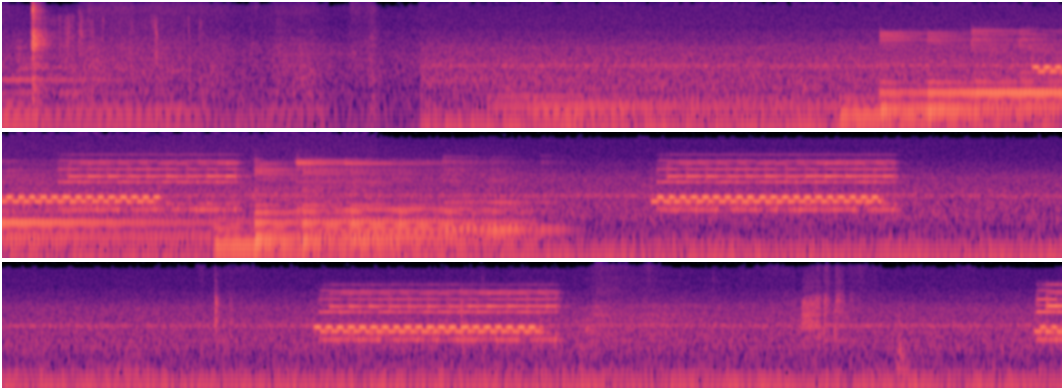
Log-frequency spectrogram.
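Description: Telephone ringing: long trilling rings of about two seconds each, repeating roughly every six seconds. The first ring comes over music of sustained notes, which fades out about halfway through.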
